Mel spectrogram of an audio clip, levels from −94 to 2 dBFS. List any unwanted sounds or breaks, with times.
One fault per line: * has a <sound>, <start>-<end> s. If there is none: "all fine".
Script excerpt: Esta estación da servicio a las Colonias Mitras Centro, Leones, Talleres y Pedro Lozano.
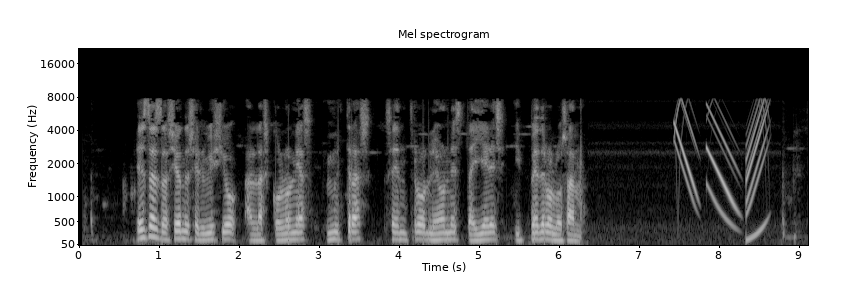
* has a chirp, 7.4-8.7 s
